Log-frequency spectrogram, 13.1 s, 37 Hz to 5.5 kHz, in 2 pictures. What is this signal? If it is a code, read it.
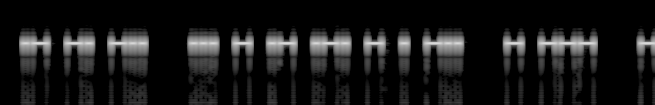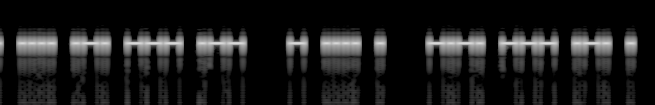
Morse code, heard as a keyed tone, about 25 wpm, spaced as for 22 wpm, 700 Hz. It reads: AND STARTED TO THROW THE CORE
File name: Pinocchio / Pinocchio ch7 18 25 ik1hge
